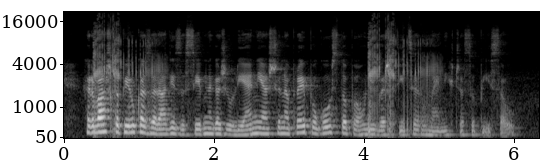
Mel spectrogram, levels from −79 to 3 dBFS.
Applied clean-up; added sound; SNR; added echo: none; Fart; 9 dB; none.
